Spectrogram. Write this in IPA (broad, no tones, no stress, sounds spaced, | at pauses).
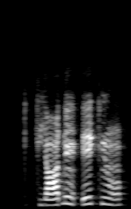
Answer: k j ɑ ɗ ẽ ʔ e kʲ õ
